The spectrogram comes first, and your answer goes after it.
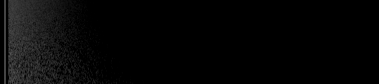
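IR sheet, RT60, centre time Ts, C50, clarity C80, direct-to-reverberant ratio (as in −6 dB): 2.9 s, 200 ms, −5.5 dB, −3.0 dB, −7.5 dB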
